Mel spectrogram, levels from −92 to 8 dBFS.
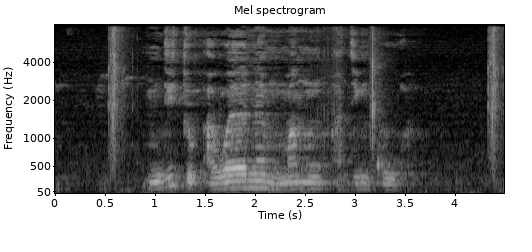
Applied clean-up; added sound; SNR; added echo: none; Camera; 9 dB; reverberation time 1.0 s.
